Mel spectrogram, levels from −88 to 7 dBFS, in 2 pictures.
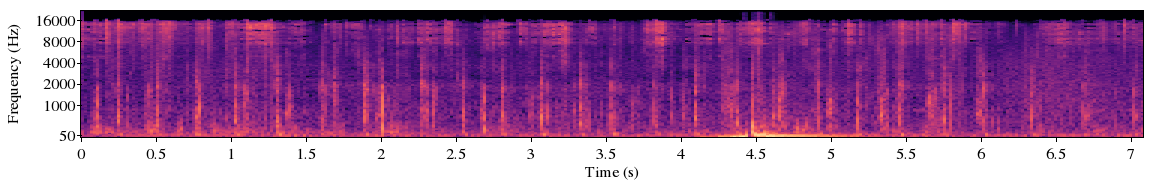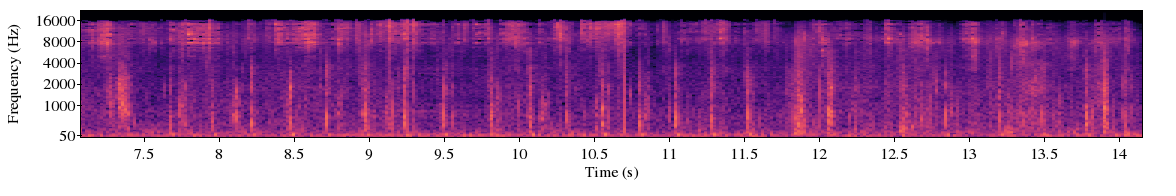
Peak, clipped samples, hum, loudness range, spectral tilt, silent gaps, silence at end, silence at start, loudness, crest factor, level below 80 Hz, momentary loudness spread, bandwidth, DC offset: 0 dBFS; under 0.1%; none; 4 LU; -3.5 dB/octave; none; 0 s; 0 s; -19 LUFS; 18 dB; -20 dBFS; 10 LU; 17.5 kHz; under 0.1%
